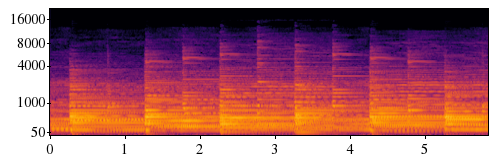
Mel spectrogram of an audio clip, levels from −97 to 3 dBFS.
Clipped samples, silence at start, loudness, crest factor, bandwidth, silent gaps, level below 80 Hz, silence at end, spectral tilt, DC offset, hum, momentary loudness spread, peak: under 0.1%; 0 s; -18 LUFS; 14 dB; 9.6 kHz; none; -42 dBFS; 0 s; -7.5 dB/octave; under 0.1%; none; 5 LU; -2 dBFS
